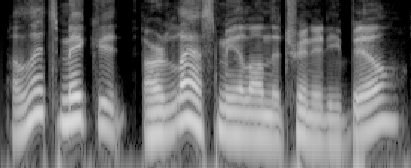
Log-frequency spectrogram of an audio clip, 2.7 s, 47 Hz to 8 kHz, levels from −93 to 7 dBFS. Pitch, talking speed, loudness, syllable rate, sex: 150 Hz, 220 wpm, -17 LUFS, 4.8 syllables/s, male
